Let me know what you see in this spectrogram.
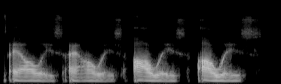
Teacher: if you just do ah and drop the l i guess it's okay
